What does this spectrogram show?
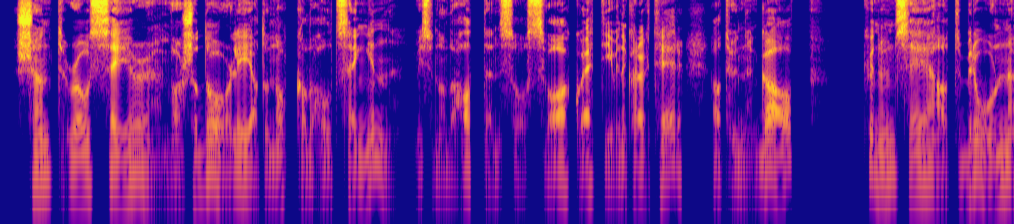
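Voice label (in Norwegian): lydbok, Norwegian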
